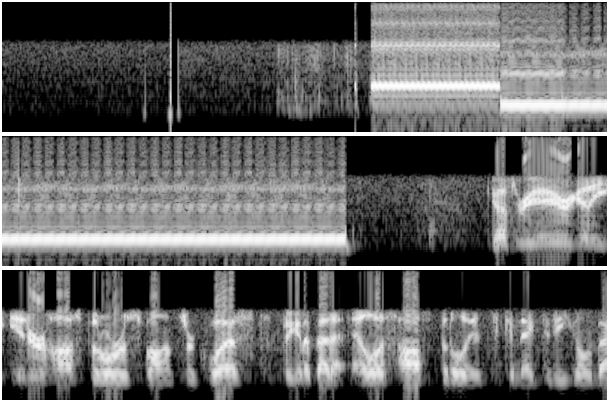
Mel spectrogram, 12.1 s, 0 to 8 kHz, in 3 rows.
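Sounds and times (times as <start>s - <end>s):
faint radio static: 0.0s - 12.0s
loud two-tone radio dispatch alert to an aircraft crew: 2.4s - 6.4s
speech: 7.9s - 12.0s.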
